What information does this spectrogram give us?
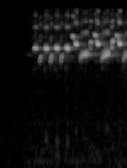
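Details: European goldfinch singing in a clean recording: after a short silence, quick liquid twittering notes start, becoming a denser, buzzier jumble of high chirps toward the end.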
